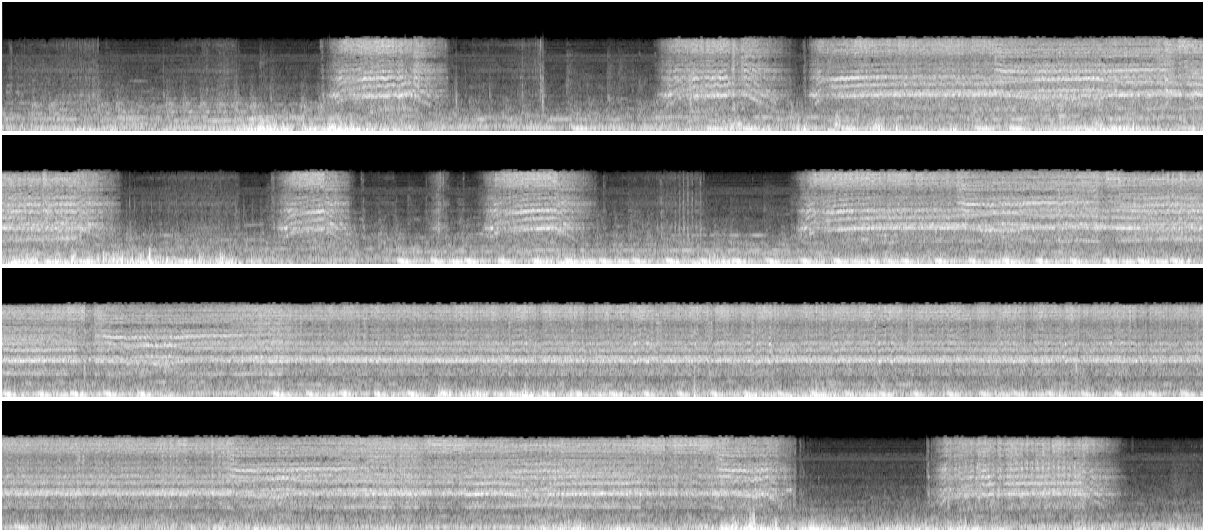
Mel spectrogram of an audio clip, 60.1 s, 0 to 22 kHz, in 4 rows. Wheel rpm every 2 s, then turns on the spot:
0, 10, 80, 0, 80, 130, 160, 150, 20, 50, 60, 20, 60, 160, 160, 160, 160, 160, 160, 160, 160, 160, 160, 160, 160, 160, 160, 60, 90, 60.
16-20 22-24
